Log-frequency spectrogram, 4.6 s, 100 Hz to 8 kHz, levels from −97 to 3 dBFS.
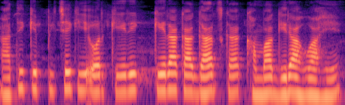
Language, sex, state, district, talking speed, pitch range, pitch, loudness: Hindi, male, West Bengal, Alipurduar, 180 wpm, 165-185 Hz, 175 Hz, -18 LUFS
